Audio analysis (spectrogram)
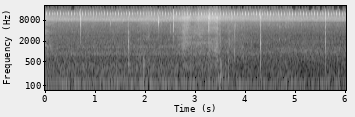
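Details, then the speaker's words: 2012 Ford Fusion blower motor removed and hanging out, low speed: low steady fan hum with scattered irregular high chirps; chirping/clicking comes from the motor itself, not housing rubbing; replaced with MM-1091 motor. "just having the motor hanging out and turning it on it's still chirping so it's the motor itself"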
